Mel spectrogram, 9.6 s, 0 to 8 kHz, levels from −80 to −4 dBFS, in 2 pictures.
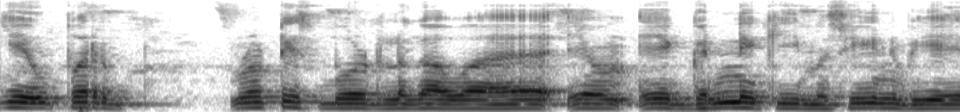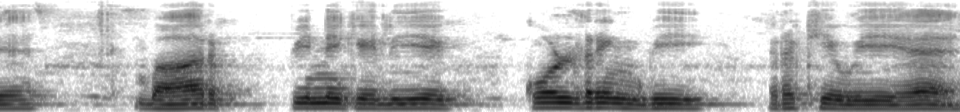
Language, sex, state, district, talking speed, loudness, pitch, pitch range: Hindi, male, Rajasthan, Bikaner, 150 wpm, -17 LUFS, 120 Hz, 115-130 Hz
